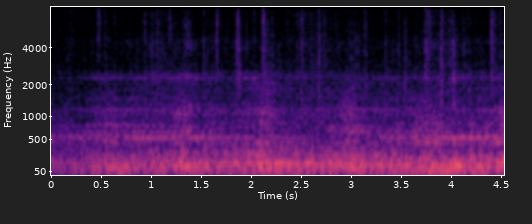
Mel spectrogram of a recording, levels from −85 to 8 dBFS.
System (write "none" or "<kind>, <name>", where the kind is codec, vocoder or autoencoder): vocoder, BigVGAN v2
